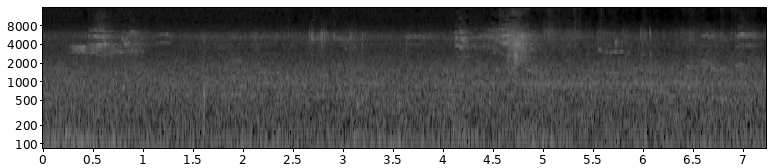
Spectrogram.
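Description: Faint outdoor ambience with a few short, high bird chirps, the first about half a second in and a brighter one a little before the five-second mark.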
